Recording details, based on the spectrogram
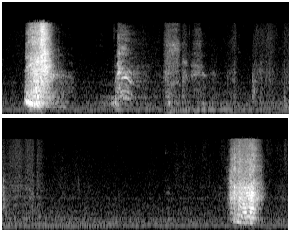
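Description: Two forceful, explosive sneezes about ten seconds apart, with quieter breathy sounds and sniffs between them in a quiet room.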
